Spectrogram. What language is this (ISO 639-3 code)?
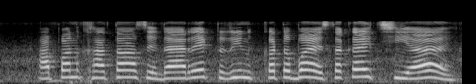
mai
